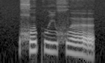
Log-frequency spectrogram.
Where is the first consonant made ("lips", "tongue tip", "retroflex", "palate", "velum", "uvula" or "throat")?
uvula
